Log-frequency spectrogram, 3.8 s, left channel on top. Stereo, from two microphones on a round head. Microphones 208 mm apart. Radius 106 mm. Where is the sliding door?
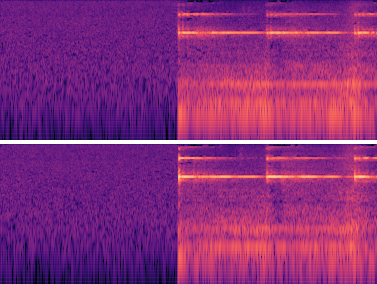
45° right (ahead or behind), 9.5 m.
